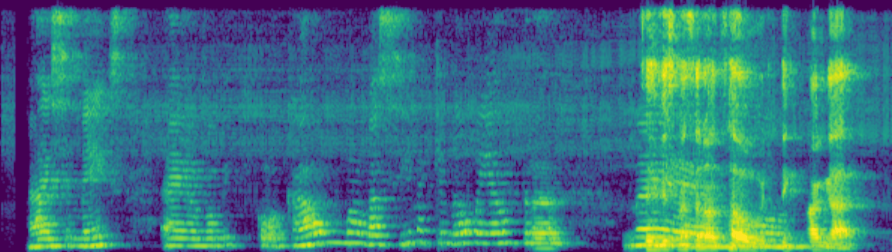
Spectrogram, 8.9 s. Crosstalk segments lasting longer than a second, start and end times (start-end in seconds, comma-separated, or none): 6.5-7.9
